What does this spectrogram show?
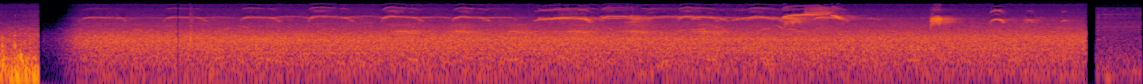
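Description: Songbird outdoors giving a long run of short, repeated high chirps, about two or three a second, over a steady background hiss of outdoor ambience.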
